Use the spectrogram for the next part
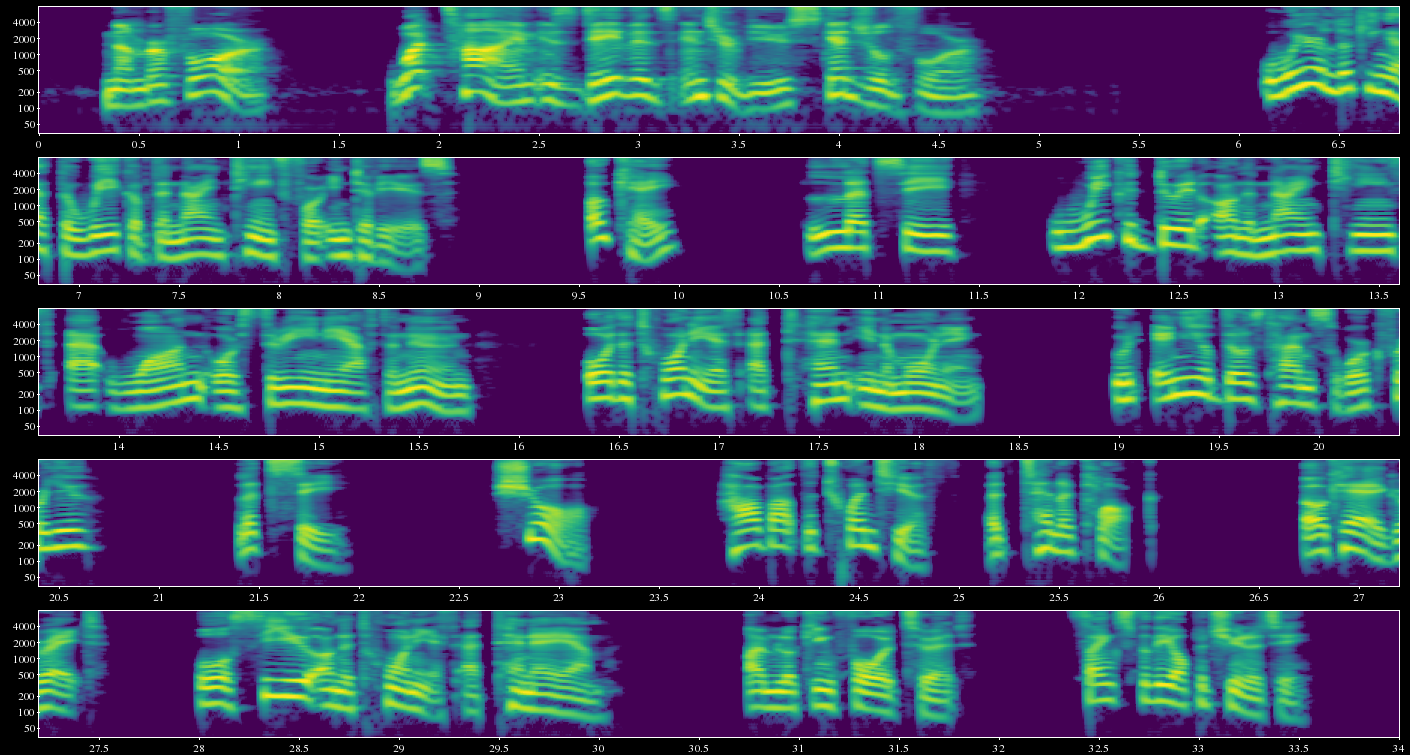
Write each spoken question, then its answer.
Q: What time is David's interview scheduled for?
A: The answer is 10 a.m.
